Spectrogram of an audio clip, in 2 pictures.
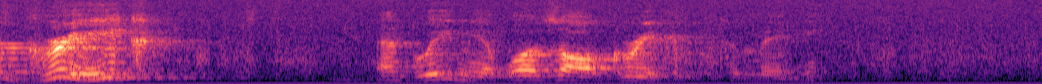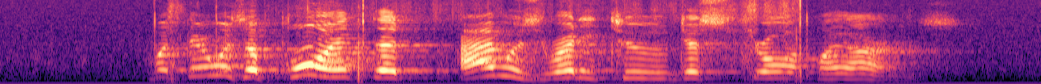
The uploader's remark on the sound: RECORDED SERMON FROM 01-29-2017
